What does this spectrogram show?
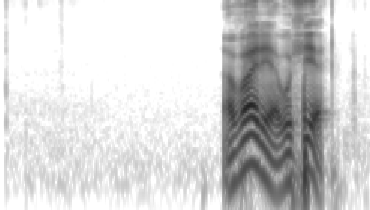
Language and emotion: Russian, neutral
